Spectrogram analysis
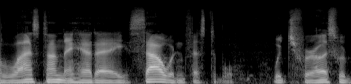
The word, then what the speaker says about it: Samhain: years before the last time they had a Samhain festival, which for us would be like a Halloween kind of festival.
